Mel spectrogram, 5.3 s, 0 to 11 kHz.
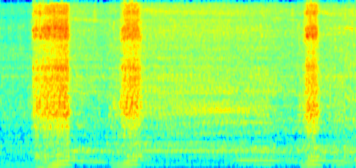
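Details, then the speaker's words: John Deere 4850 tractor diesel that was smoking and losing power, after the injectors were fixed and the fuel lines bled: even idle with three brief throttle blips that rise and settle cleanly, no miss or knock; normal again. "And it sounds like the John Deere again. Yeah, that's what I noticed as soon as she popped off. It sounded normal."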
